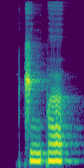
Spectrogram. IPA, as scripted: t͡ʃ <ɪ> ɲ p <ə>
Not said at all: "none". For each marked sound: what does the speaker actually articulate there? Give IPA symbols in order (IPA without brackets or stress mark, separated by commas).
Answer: i, ə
